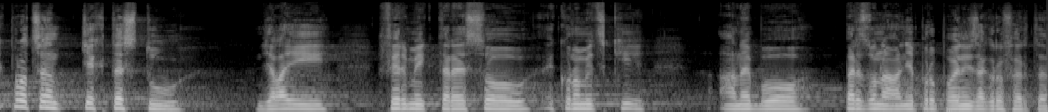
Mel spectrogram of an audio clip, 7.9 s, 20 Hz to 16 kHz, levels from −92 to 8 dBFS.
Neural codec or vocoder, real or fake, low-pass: none; real; 14.4 kHz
